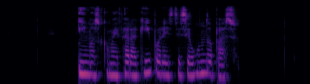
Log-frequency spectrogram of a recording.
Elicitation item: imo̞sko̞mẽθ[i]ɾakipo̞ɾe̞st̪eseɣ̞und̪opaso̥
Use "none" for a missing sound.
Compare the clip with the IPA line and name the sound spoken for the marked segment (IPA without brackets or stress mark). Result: a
